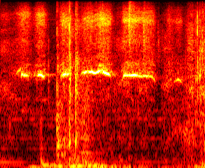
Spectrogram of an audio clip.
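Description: A thin, high whistle: several short notes at nearly the same pitch, slightly wavering, over a low rumble that starts about half a second in.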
